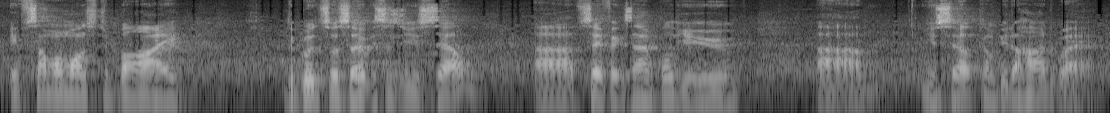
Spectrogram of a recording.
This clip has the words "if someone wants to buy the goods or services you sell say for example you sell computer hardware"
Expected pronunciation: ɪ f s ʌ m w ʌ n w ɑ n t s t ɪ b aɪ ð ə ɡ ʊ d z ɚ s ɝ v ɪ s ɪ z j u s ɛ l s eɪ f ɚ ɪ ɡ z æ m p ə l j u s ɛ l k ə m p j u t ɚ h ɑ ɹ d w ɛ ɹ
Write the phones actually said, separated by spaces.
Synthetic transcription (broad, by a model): ɪ f s ʌ m w ʌ n w ɑ n t s t ɪ b aɪ ð ə ɡ ʊ d z ɚ s ɝ v ɪ s ɪ z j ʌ s ɛ l s eɪ f ɚ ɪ ɡ z æ m p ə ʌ j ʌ s ɛ l k ə m p j u t ɚ h ɑ ɹ d w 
